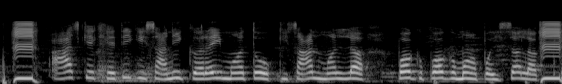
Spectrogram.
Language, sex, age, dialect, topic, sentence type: Chhattisgarhi, female, 18-24, Western/Budati/Khatahi, banking, statement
